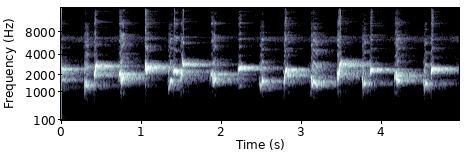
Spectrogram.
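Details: Dense ropel-style singing by a sooty-headed bulbul, aimed at firing up other bulbuls: a nonstop rush of fluty notes bouncing between high and low pitches, about three per second.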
